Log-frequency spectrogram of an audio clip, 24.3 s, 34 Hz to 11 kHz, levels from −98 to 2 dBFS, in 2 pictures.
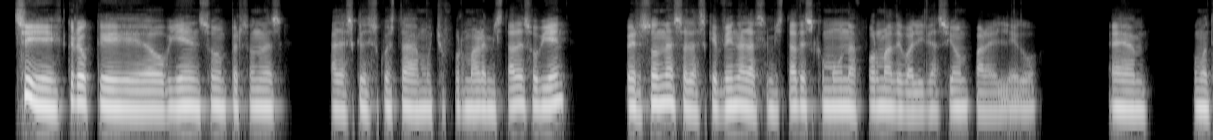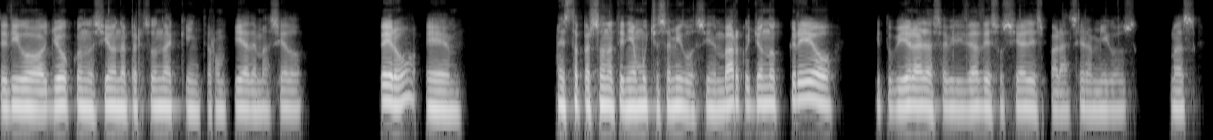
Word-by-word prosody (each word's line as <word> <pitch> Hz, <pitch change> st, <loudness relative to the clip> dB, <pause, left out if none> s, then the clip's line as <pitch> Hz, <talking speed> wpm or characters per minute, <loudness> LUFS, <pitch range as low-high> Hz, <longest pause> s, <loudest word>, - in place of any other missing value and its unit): Sí, 145 Hz, -10 st, +7 dB
creo 160 Hz, -2 st, +3 dB
que, 135 Hz, -3 st, +4 dB
o 130 Hz, 0 st, +1 dB
bien, 140 Hz, +1 st, +3 dB
son 140 Hz, -1 st, -2 dB
personas 140 Hz, 0 st, -3 dB, 0.4 s
a 130 Hz, -, -3 dB
las 125 Hz, 0 st, -3 dB
que -, -, -6 dB
les 135 Hz, +1 st, -5 dB
cuesta 135 Hz, -1 st, -2 dB
mucho 130 Hz, +1 st, -4 dB
formar 135 Hz, 0 st, -3 dB
amistades, 140 Hz, +3 st, -2 dB
o 145 Hz, -, 0 dB
bien, 155 Hz, +4 st, +3 dB, 0.6 s
personas 150 Hz, +3 st, +2 dB
a -, -, +1 dB
las 125 Hz, -1 st, -4 dB
que 135 Hz, -, -3 dB
ven 140 Hz, +3 st, +1 dB
a 145 Hz, -, +3 dB
las 130 Hz, -2 st, -2 dB
amistades 140 Hz, +2 st, -2 dB
como 140 Hz, -1 st, -1 dB
una 135 Hz, -2 st, 0 dB
forma 140 Hz, 0 st, -2 dB
de 130 Hz, -, -3 dB
validación 125 Hz, +2 st, -4 dB
para 125 Hz, -3 st, -8 dB
el 65 Hz, -, -9 dB
ego. 65 Hz, 0 st, -9 dB, 0.7 s
Em, 130 Hz, -2 st, -1 dB, 0.4 s
como 135 Hz, -1 st, -1 dB
te 135 Hz, 0 st, -1 dB
digo, 140 Hz, -1 st, +3 dB
yo 145 Hz, +1 st, +2 dB
conocí 140 Hz, -1 st, -1 dB
a 145 Hz, -, +4 dB
una 135 Hz, -1 st, +1 dB
persona 140 Hz, 0 st, -1 dB
que 140 Hz, 0 st, -12 dB
interrumpía 130 Hz, +1 st, -3 dB
demasiado, 130 Hz, +1 st, -6 dB, 0.7 s
pero, 170 Hz, +3 st, +5 dB
em, 130 Hz, -3 st, +1 dB, 0.9 s
esta 140 Hz, -2 st, 0 dB
persona 145 Hz, 0 st, +2 dB
tenía 140 Hz, -1 st, +3 dB
muchos 140 Hz, -1 st, 0 dB
amigos. 135 Hz, -3 st, +1 dB
Sin 135 Hz, -1 st, -2 dB
embargo, 145 Hz, +3 st, +1 dB
yo 155 Hz, +2 st, 0 dB
no 150 Hz, -1 st, -1 dB
creo 175 Hz, -4 st, +3 dB, 0.4 s
que 140 Hz, -, -10 dB
tuviera 140 Hz, +1 st, +2 dB
las 140 Hz, -1 st, -1 dB
habilidades 135 Hz, 0 st, -2 dB
sociales 135 Hz, -1 st, -2 dB
para 125 Hz, -1 st, -7 dB
hacer 130 Hz, +2 st, -8 dB
amigos, 130 Hz, 0 st, -7 dB, 0.3 s
más 130 Hz, -1 st, -6 dB
135 Hz, 165 wpm, -22 LUFS, 130-145 Hz, 0.9 s, Sí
